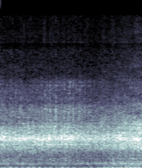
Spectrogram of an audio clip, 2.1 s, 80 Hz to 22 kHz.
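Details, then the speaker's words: 1952 MG TD idling after its ignition timing was adjusted and the idle speed reset. Even steady putter, clean exhaust note, no misses or tapping; the engine idles properly. "at least adjusted the idle because when you change the timing it's going to change the idle but that sounds pretty good we'll take that for now"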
